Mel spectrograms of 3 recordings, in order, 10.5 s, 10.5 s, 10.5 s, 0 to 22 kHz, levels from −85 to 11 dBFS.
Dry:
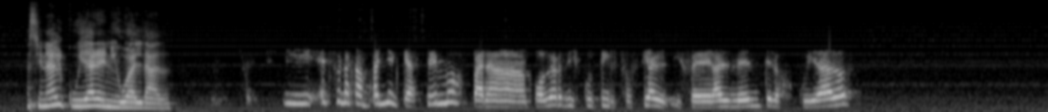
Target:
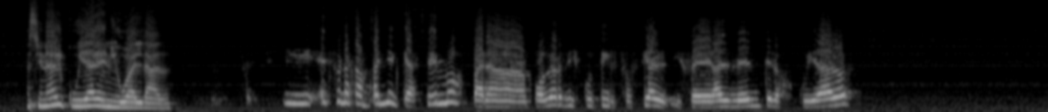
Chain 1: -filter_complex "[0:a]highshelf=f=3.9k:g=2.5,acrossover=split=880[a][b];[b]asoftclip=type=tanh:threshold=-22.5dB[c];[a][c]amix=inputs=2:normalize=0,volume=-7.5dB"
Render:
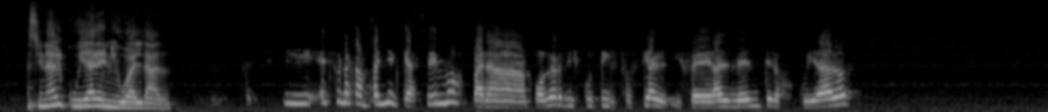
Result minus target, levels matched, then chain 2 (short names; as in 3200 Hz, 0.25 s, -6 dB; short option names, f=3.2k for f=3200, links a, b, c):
soft clip: distortion -8 dB
-filter_complex "[0:a]highshelf=f=3.9k:g=2.5,acrossover=split=880[a][b];[b]asoftclip=type=tanh:threshold=-34dB[c];[a][c]amix=inputs=2:normalize=0,volume=-7.5dB"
